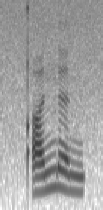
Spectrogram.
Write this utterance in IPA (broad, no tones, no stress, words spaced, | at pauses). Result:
qʼɛŋɛŋ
